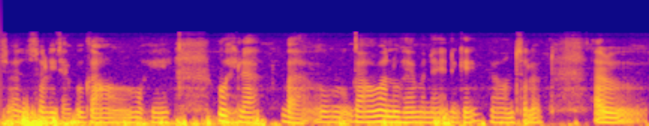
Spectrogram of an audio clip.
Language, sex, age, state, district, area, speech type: Assamese, female, 60+, Assam, Dibrugarh, rural, spontaneous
